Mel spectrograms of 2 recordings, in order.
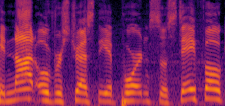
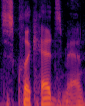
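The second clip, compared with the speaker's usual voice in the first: put-on deadpan voice, lower and quieter; 12 semitones lower, 10 dB quieter than usual. Retelling a player's answer to an analyst's question: imitating Zampa's deadpan answer. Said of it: "look at you dead in the eyes and go".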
